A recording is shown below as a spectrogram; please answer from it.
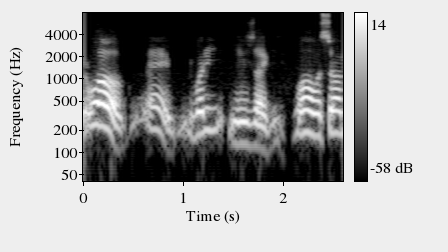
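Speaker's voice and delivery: high-pitched imitation of a surprised friend; retold startled greeting. Friend greeting an unexpected visitor in the house, retold surprise.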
